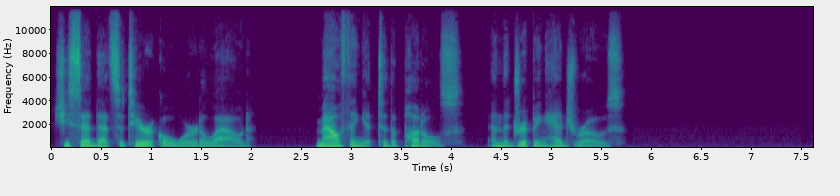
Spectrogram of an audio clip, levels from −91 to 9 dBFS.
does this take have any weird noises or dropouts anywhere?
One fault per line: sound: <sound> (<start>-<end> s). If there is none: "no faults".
no faults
